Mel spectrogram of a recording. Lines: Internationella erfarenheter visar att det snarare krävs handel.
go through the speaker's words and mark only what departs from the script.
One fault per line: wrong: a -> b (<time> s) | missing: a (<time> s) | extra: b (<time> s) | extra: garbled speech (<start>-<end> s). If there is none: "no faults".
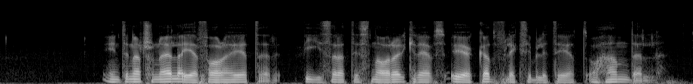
extra: ökad flexibilitet och (4.5 s)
